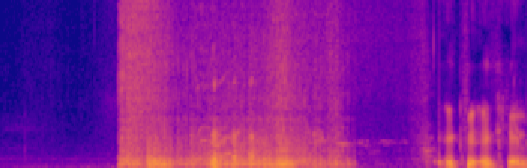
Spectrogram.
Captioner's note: deep sigh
